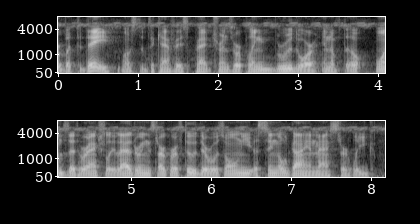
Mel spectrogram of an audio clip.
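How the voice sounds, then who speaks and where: A man hosting a let's play, reading visual novel narration aloud as a story, sometimes stumbling over words. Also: mid-range voice. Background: faint music.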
